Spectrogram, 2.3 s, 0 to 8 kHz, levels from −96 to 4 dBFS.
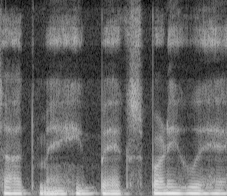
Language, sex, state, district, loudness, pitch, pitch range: Hindi, male, Himachal Pradesh, Shimla, -14 LUFS, 120 Hz, 115-125 Hz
